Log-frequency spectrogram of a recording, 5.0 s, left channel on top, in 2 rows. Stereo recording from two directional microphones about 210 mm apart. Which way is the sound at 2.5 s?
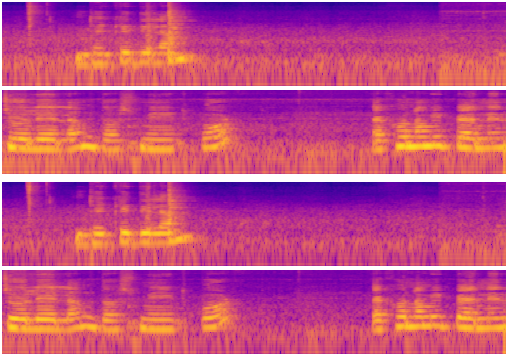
50° right (ahead or behind).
